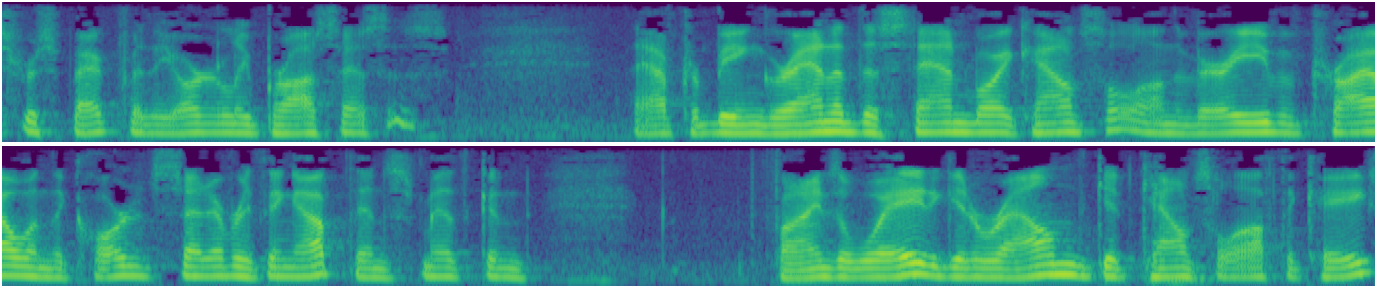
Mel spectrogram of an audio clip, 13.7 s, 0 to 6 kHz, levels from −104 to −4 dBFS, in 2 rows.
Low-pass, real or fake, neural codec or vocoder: 5.4 kHz; real; none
